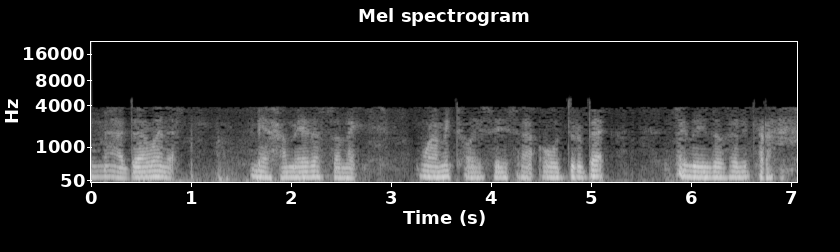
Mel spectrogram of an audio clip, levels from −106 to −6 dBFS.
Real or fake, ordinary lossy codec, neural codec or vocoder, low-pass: fake; AAC, 16 kbps; codec, 16 kHz, 1.1 kbps, Voila-Tokenizer; 7.2 kHz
